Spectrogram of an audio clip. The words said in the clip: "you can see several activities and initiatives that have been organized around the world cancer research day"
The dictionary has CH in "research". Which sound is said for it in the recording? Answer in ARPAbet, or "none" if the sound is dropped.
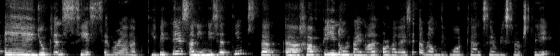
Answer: CH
